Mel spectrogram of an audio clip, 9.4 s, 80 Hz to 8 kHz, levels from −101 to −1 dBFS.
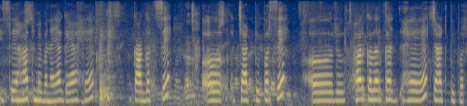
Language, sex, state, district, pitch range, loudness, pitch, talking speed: Hindi, female, Chhattisgarh, Sarguja, 240-270 Hz, -24 LUFS, 255 Hz, 135 wpm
